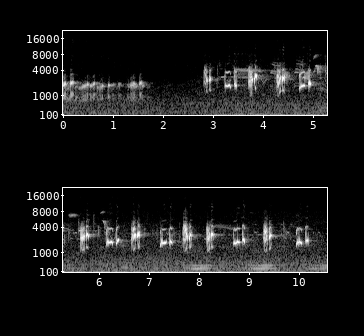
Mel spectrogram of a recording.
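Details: Gray Catbird whose repertoire includes imitations of a Pacific tree frog, sora rail, Wilson's snipe and western wood pewee: a short croaky, frog-like stretch, a silence, then a steady string of sharp, varied chattering notes.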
